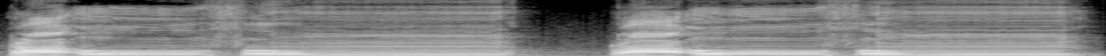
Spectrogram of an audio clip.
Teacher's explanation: یہاں پر اخفا کریں گے، ناک میں آواز چھپائیں گے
